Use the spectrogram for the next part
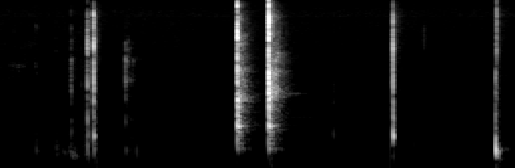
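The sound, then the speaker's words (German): A red plastic Playmobil stadium seat is knocked on a table several times in an irregular rhythm, a few sharp loud raps mixed with lighter taps, with no talking. “Klopft er so leicht auf den Tisch mal irgendwie?”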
